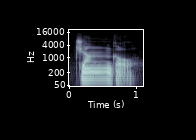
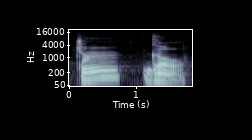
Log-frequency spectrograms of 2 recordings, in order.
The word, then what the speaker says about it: jungle: an L after it it makes the G sound like English make the hard G English or jungle tangle and angle these are pronounced with the hard G sound example monkeys live in a jungle make the hard G sound jungle so you have the nasal sound and the hard G jungle g monkeys live in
